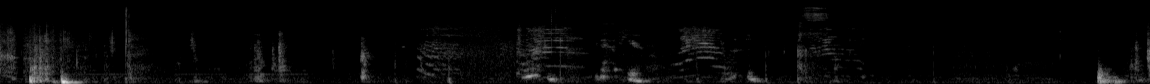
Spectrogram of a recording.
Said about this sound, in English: We totally got your cat meowing.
